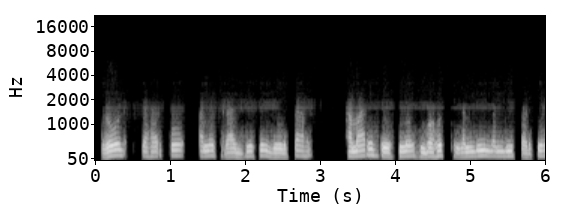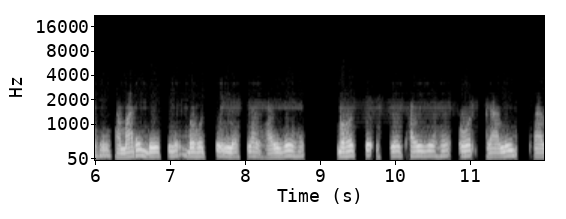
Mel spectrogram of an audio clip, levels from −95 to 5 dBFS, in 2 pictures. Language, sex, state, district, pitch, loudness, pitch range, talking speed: Hindi, male, Uttar Pradesh, Jyotiba Phule Nagar, 130 Hz, -18 LUFS, 120-140 Hz, 155 wpm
